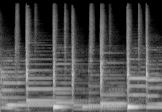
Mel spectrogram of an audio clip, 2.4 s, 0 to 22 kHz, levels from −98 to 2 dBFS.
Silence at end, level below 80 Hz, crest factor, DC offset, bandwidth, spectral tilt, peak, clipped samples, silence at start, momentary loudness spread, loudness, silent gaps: 0 s; -64 dBFS; 20 dB; under 0.1%; 19 kHz; -4.5 dB/octave; -6 dBFS; under 0.1%; 0 s; 8 LU; -24 LUFS; none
